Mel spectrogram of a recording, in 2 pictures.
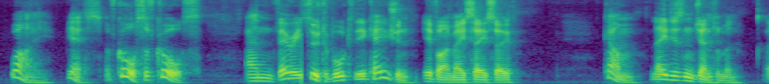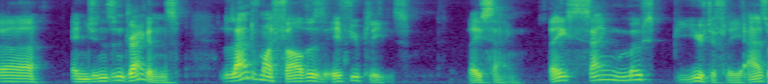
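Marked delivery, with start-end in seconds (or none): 0.1-11.8 high, polite, a bit fussy host; courteous old Welshman inviting everyone; polite choirmaster. A narrator's reading. Evans graciously inviting engines and dragon to sing, high and polite. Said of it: "remembered his manners".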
